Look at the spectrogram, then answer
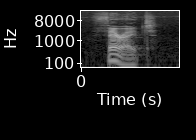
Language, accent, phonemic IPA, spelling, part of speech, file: English, US, /ˈfɛɹaɪt/, ferrite, noun, En-us-ferrite.ogg
- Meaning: The interstitial solid solution of carbon in body-centered cubic iron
